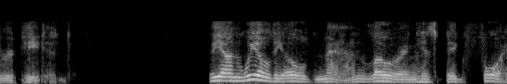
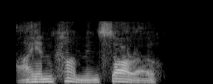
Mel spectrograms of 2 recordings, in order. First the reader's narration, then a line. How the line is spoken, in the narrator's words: Jim said, gently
